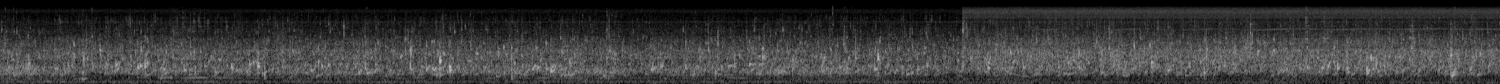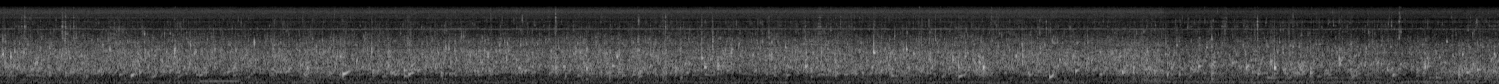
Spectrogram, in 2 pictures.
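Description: A knife slices and scrapes through raw fish.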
